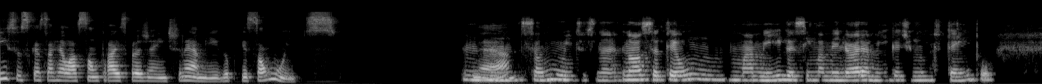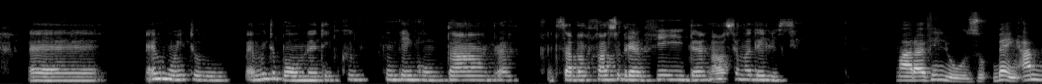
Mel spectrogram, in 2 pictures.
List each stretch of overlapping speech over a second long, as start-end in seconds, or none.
none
